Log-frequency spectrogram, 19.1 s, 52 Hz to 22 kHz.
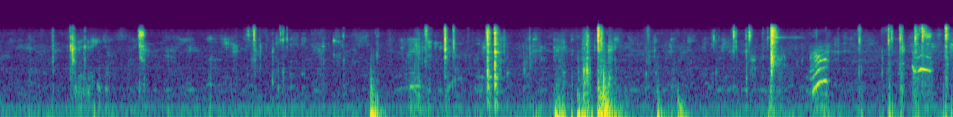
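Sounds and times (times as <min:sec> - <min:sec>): footsteps and bumps: 0:07.4 - 0:07.8, 0:11.0 - 0:12.5.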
